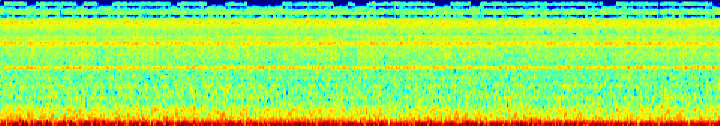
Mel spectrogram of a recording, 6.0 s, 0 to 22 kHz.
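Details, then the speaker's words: 1952 Cadillac Series 62 barn find V8, revived after sitting for decades, idling after the tank was refilled with no active leaks: a steady, even low rumble with no whir or knock. The earlier noise stopped after the generator was oiled. Normal idle. "And I put oil in the alternator or generator, whatever it is. So, it's definitely that that was making the noise. Boy, it sounds beautiful."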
